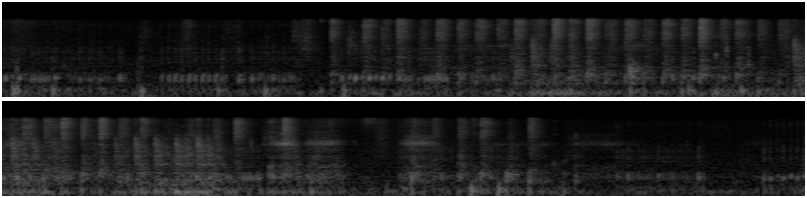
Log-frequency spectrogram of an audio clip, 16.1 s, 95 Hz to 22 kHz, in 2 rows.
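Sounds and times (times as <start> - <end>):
kitten paws tapping on glass: 3.2 - 11.5, 12.1 - 13.7.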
